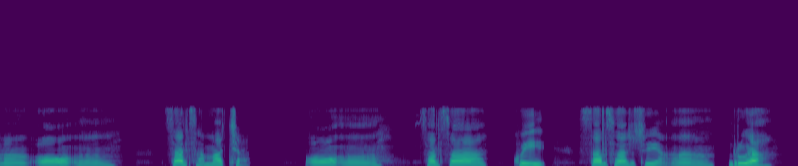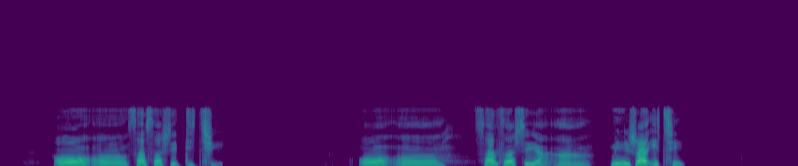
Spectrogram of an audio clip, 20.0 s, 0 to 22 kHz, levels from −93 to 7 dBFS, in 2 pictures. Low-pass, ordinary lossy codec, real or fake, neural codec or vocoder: none; none; real; none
